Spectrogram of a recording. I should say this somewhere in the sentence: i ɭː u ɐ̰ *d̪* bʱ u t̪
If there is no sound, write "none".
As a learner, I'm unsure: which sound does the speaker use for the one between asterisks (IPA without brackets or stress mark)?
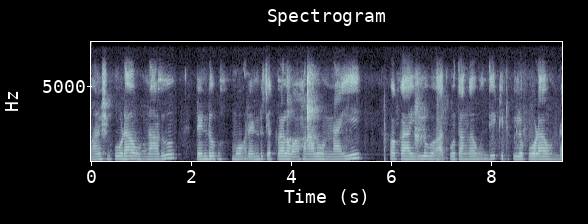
d̪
